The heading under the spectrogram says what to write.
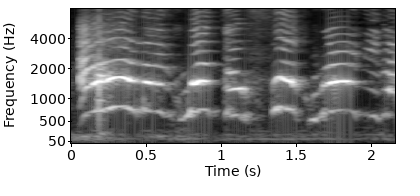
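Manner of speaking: high, loud, shrieking half-laugh; screaming ladies. Retold or imitated. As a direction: shriek it like the shocked ladies at the bar. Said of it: "girl, we screaming".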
